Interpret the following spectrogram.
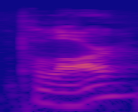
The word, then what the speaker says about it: Pillar: sound stupid um so what's the name kevin pillar that's how you pronounce all right sorry i didn't say pillar no because i thought it was pillar but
